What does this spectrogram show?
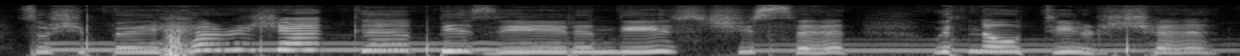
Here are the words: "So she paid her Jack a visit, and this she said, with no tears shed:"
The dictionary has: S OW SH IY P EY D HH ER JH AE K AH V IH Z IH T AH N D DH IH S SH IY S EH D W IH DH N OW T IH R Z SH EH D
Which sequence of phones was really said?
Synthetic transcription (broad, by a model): S OW SH IY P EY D HH ER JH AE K AH B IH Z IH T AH N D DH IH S SH IY S EH D W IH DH N OW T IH R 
